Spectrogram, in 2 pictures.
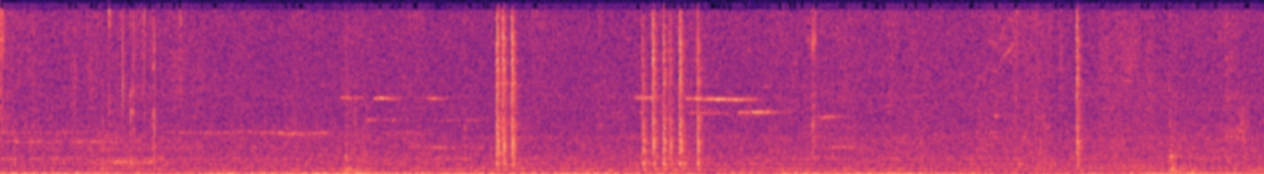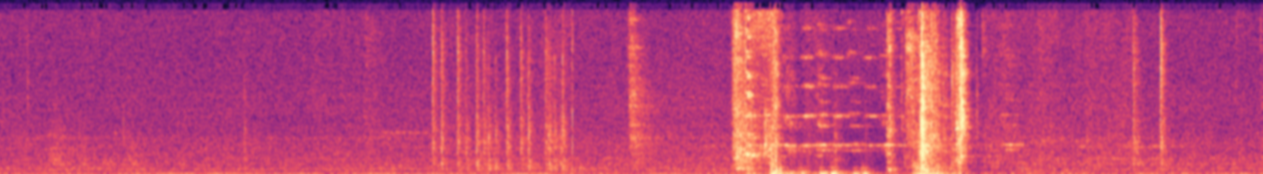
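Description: An old ValmetSchlieren traction elevator in a Kaarina apartment building runs with a steady low hum and rumble, broken by faint clicks and a louder burst of door and mechanism clatter near the end.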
